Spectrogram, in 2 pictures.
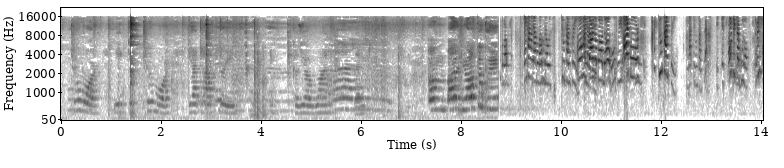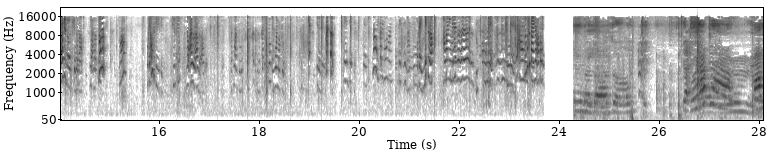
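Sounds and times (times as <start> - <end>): children chattering and squealing: 0.2 - 17.7.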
